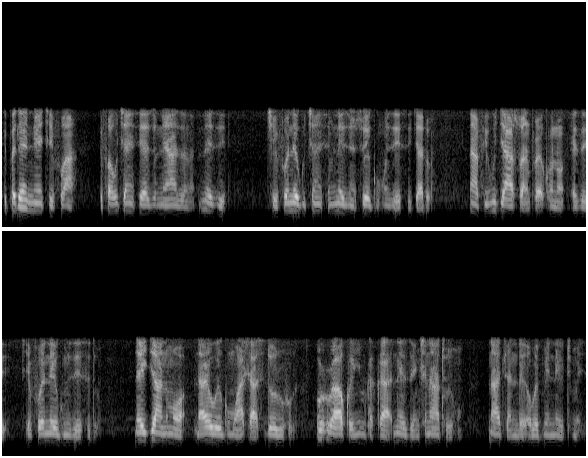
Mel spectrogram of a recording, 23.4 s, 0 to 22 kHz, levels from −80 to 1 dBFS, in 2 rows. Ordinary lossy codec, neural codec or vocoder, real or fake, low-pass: none; none; real; 3.6 kHz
